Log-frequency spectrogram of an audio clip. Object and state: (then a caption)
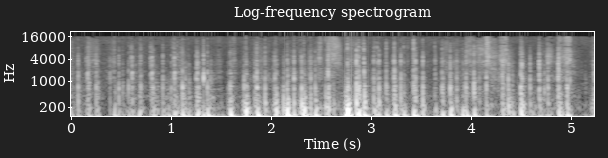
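Cardboard product box tapped with fingertips. Fingertips and nails tap rapidly on the flat faces of a red and white printed cardboard product box, hollow with the product inside. The result is a dense run of quick, dry, hollow taps with a low thump and almost no ring.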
